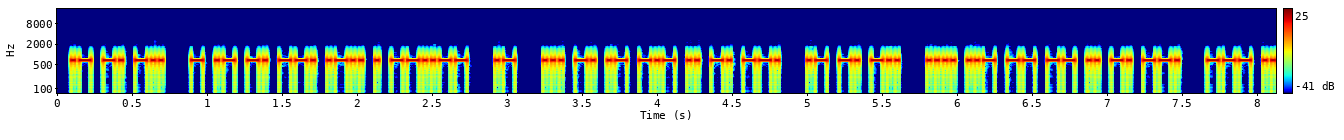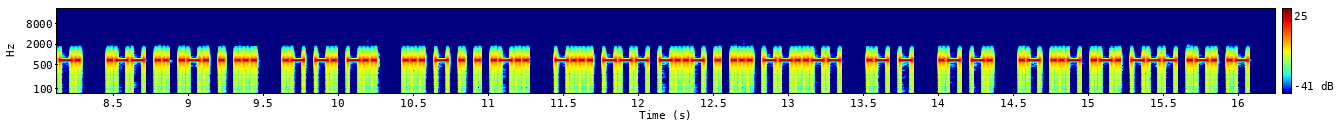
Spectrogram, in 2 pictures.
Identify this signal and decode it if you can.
Morse code, heard as a keyed tone, about 44 wpm, 700 Hz. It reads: AND TANGLE, A SNAKING AND HUMMING OF WIRES AND STEEL BOXES, AT AN AURORA
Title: A Sound Of Thunder 45wpm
